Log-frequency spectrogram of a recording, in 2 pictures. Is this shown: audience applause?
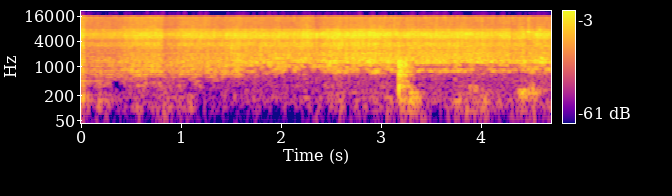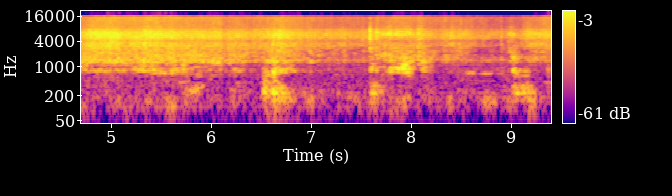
no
